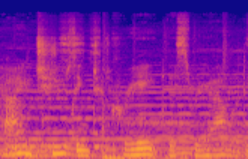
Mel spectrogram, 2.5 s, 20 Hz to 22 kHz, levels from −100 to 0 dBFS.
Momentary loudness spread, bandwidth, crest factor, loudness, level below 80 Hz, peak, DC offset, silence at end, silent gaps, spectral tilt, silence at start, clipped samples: 5 LU; 15.5 kHz; 14 dB; -27 LUFS; -40 dBFS; -12 dBFS; under 0.1%; 0 s; none; -5.5 dB/octave; 0 s; under 0.1%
